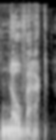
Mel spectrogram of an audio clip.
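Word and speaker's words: Nowak: It's N O W A K, but it's pronounced Novak.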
